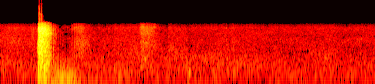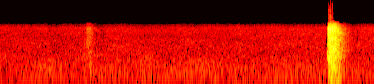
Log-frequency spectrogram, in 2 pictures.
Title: Cat Sneezes Very funny!!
